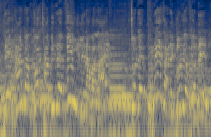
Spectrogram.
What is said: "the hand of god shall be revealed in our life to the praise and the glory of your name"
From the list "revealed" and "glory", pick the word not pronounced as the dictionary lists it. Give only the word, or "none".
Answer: revealed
